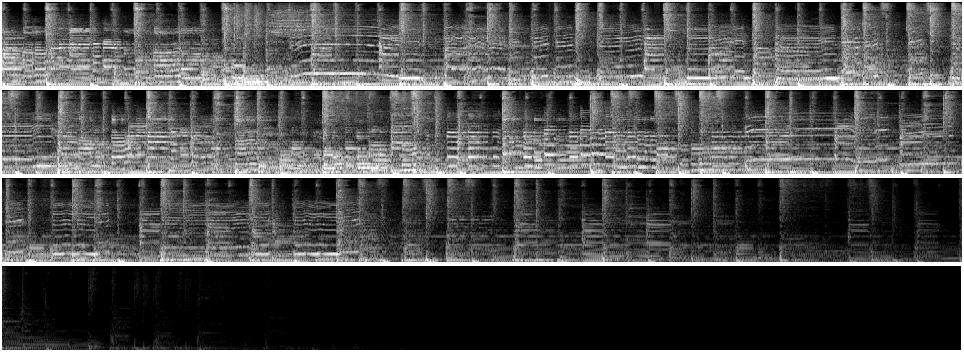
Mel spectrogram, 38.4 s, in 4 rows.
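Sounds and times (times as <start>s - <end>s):
heavy rock guitars: 0.0s - 29.0s.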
